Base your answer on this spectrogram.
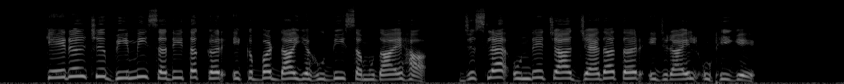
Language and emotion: Dogri, neutral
